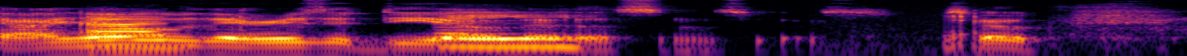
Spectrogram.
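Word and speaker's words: Dalziel: I know I said his name wrong. So sorry, Ryan. I don't know if he listens. It's the I see him on Twitter all over the place. Well, no, it's his brother. It's Ryan DL.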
